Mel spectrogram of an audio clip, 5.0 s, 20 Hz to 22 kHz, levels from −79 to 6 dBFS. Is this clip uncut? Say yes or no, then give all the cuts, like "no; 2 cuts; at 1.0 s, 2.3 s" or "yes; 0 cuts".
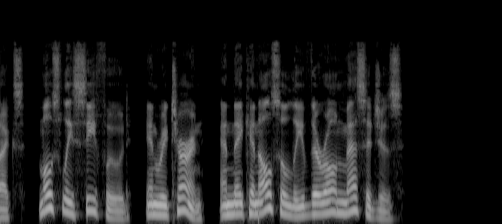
yes; 0 cuts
